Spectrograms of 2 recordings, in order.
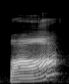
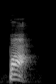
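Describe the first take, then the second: First: The pitch rises toward the end. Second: The pitch drops sharply from high. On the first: "제이 성은 끝이 올라갑니다 ... 이렇게 올리면 됩니다" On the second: "사성은 가장 높은 데서 뚝 떨어집니다"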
